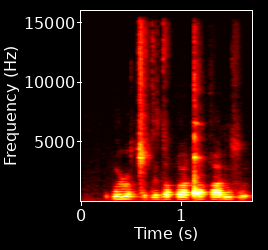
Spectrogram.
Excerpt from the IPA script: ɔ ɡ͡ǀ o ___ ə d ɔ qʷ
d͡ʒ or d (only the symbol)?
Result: d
